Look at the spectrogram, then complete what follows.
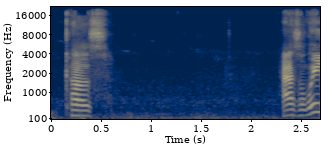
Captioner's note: none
